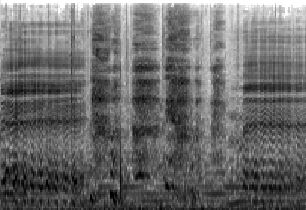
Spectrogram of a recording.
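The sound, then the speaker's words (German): A goat bleats several times in quick succession, wavering, nasal cries, as it is led out to a field to graze, set against a steady background hum with no talking. “Komm, liebe Ziege, komm.”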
